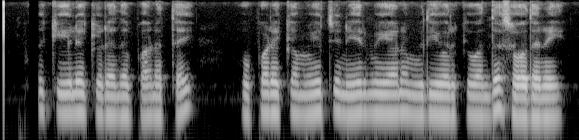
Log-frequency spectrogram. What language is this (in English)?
Tamil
